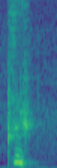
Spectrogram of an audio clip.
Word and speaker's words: plus: Ok Alors, comprenez bien, une comparaison entre des adjectifs, des adverbes, qui commencent par une consonne, on ne prononce pas le S. Plus. Ma mère est plus petite que mon père.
